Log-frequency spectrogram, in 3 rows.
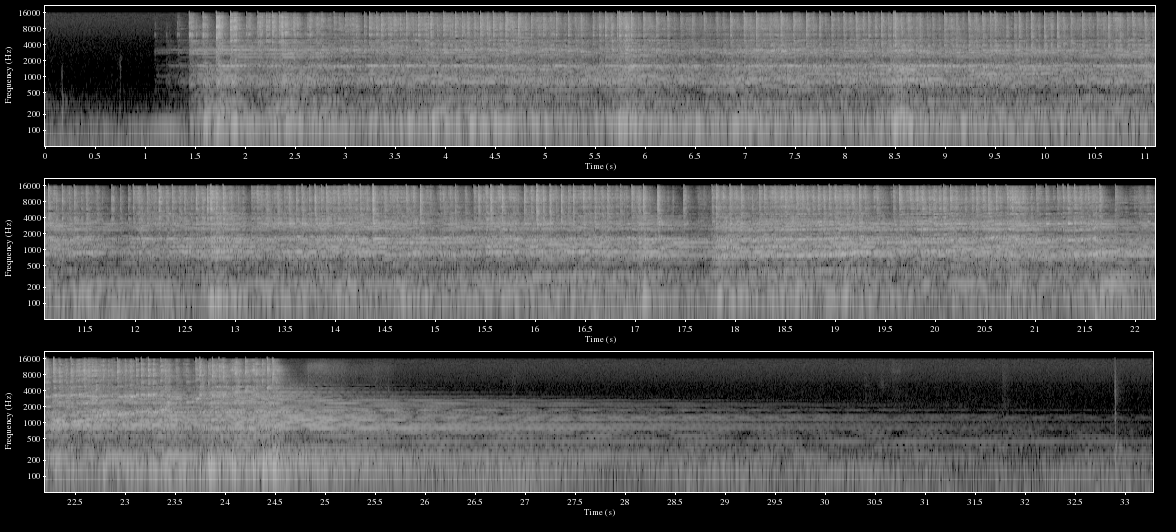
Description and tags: Experimenting with the inner life of a prepared piano, recorded with a Tascam DR07x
